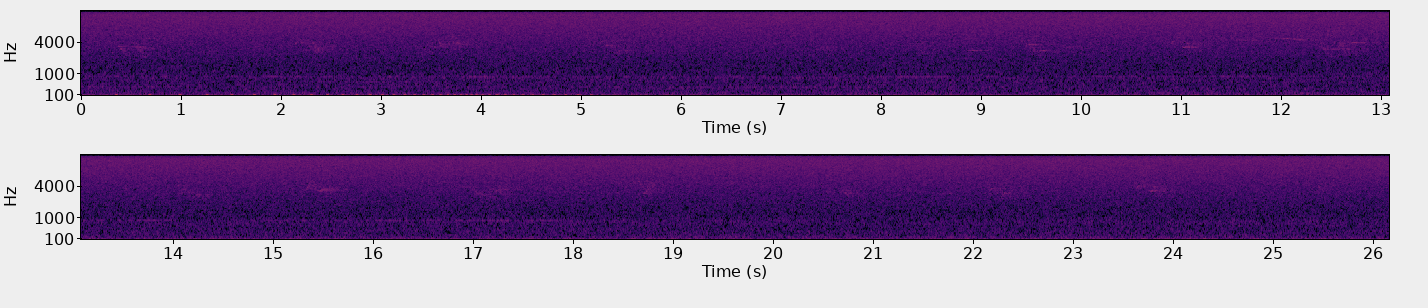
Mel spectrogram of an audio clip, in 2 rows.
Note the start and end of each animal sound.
[0.00, 5.62] Ruffed Grouse (Bonasa umbellus)
[0.00, 26.16] Red-eyed Vireo (Vireo olivaceus)
[11.46, 12.63] Black-throated Blue Warbler (Setophaga caerulescens)

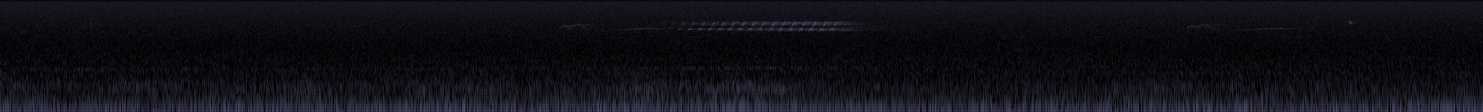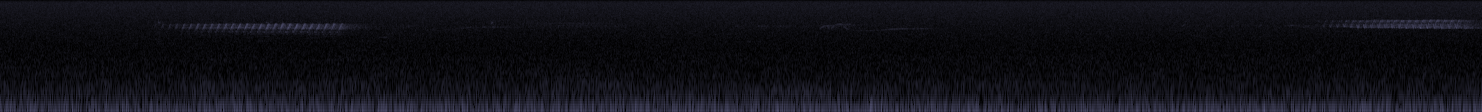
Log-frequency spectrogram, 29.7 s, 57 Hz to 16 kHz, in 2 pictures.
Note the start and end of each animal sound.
[5.39, 6.68] Eastern Wood-Pewee (Contopus virens)
[6.50, 8.58] Pine Warbler (Setophaga pinus)
[11.73, 13.31] Eastern Wood-Pewee (Contopus virens)
[16.25, 18.32] Pine Warbler (Setophaga pinus)
[19.00, 20.09] Eastern Wood-Pewee (Contopus virens)
[22.85, 24.40] Eastern Wood-Pewee (Contopus virens)
[27.91, 29.66] Pine Warbler (Setophaga pinus)

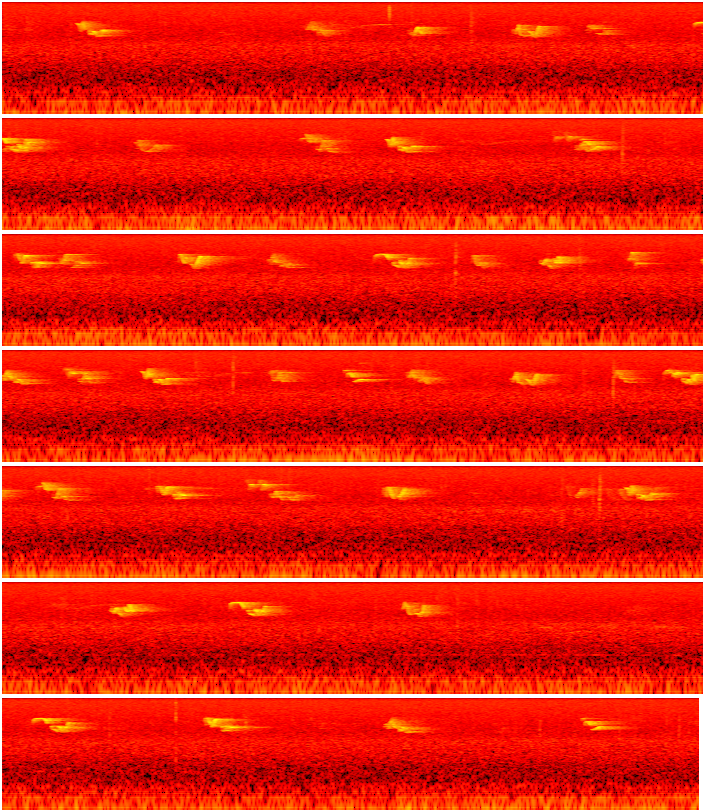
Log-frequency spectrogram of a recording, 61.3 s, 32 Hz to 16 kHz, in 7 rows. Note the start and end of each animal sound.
[0.87, 40.29] Red-eyed Vireo (Vireo olivaceus)
[3.86, 5.01] Eastern Wood-Pewee (Contopus virens)
[14.22, 15.33] Eastern Wood-Pewee (Contopus virens)
[28.27, 29.46] Eastern Wood-Pewee (Contopus virens)
[42.02, 61.30] Red-eyed Vireo (Vireo olivaceus)
[44.22, 45.31] Eastern Wood-Pewee (Contopus virens)

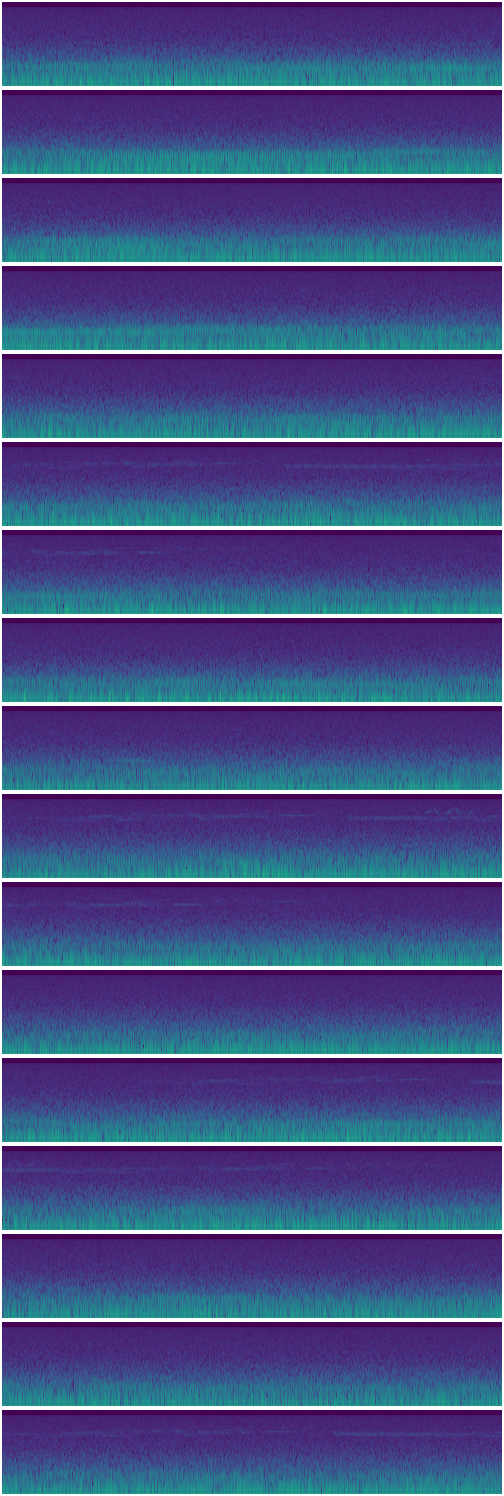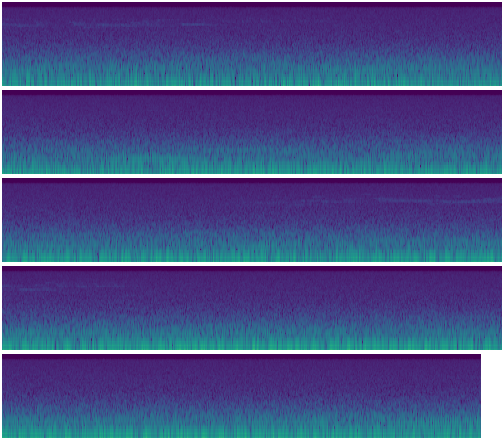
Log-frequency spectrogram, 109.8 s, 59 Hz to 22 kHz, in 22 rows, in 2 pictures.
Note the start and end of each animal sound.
[19.01, 20.49] Black-throated Green Warbler (Setophaga virens)
[24.67, 33.07] Winter Wren (Troglodytes hiemalis)
[29.38, 29.94] American Redstart (Setophaga ruticilla)
[45.02, 53.17] Winter Wren (Troglodytes hiemalis)
[49.15, 49.90] American Redstart (Setophaga ruticilla)
[61.25, 69.71] Winter Wren (Troglodytes hiemalis)
[64.82, 65.53] American Redstart (Setophaga ruticilla)
[79.64, 88.34] Winter Wren (Troglodytes hiemalis)
[97.37, 101.35] Winter Wren (Troglodytes hiemalis)

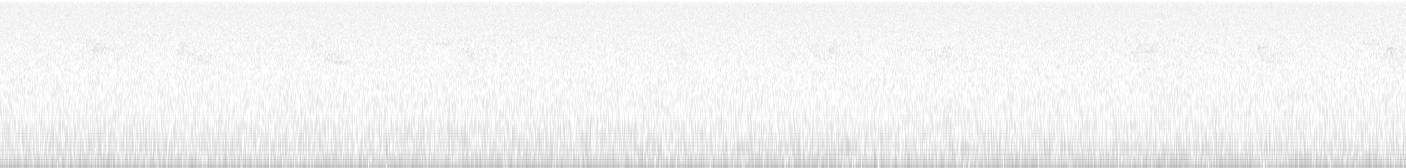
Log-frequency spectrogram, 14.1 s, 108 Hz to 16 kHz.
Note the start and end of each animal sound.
[0.00, 7.41] Red-eyed Vireo (Vireo olivaceus)
[7.99, 14.06] Red-eyed Vireo (Vireo olivaceus)

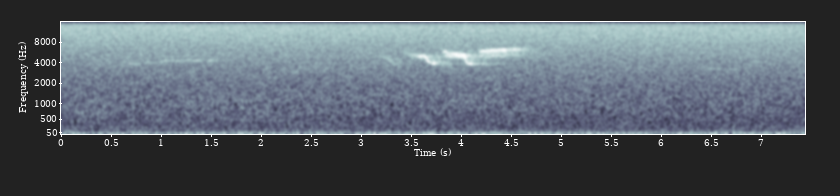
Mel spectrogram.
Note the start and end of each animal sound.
[0.51, 1.63] Yellow-rumped Warbler (Setophaga coronata)
[3.10, 4.72] Black-throated Blue Warbler (Setophaga caerulescens)

